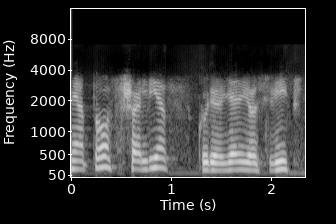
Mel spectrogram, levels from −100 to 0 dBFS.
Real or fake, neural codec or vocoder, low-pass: fake; codec, 16 kHz, 4 kbps, X-Codec, HuBERT features, trained on general audio; 7.2 kHz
